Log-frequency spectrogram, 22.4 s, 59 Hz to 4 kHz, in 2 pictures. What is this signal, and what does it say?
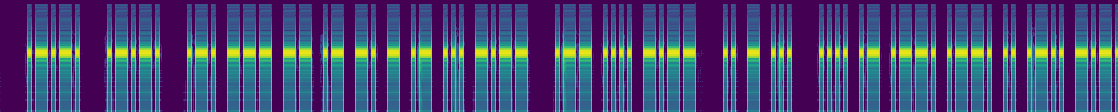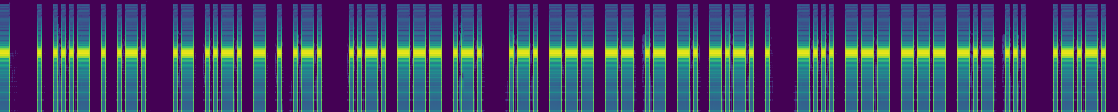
Morse code, heard as a keyed tone, about 30 wpm, 550 Hz. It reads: <AR> <AR> ROMANTASY WHY ITS HAPPILY EVER AFTER FOR ROMANCE BOOKS <AR>
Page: news headlines in morse code at 30 wpm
